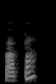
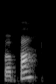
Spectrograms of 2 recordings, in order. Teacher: En la primera palabra, la sílaba tónica, recordemos que la sílaba tónica es donde se hace la mayor fuerza de voz. En la palabra papa es en la primera sílaba pa. Y en la palabra papá es en la última.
